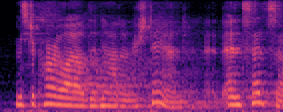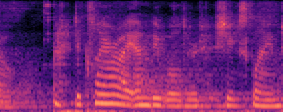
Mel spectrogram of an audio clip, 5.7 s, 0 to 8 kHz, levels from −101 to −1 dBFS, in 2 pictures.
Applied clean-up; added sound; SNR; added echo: neural separator model SepFormer DNS4.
